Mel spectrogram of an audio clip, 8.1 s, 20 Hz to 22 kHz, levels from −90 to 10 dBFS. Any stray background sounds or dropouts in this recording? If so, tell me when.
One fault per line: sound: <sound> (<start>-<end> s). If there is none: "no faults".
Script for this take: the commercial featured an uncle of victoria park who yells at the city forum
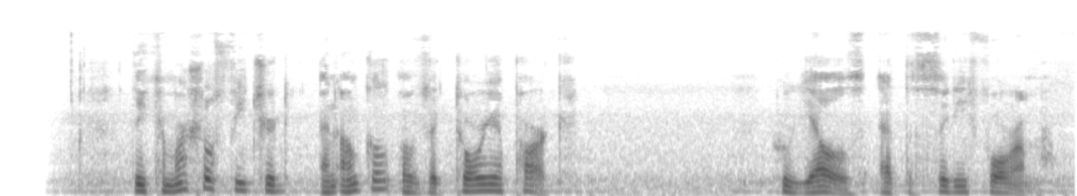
no faults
